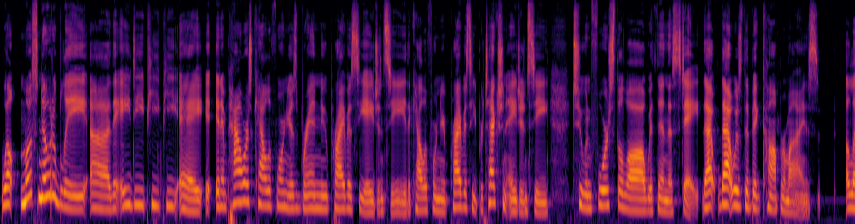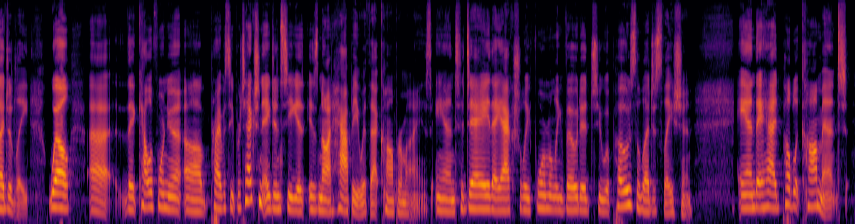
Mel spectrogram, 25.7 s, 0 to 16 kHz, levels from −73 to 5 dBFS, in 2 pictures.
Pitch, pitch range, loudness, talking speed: 180 Hz, 160-210 Hz, -19 LUFS, 145 wpm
